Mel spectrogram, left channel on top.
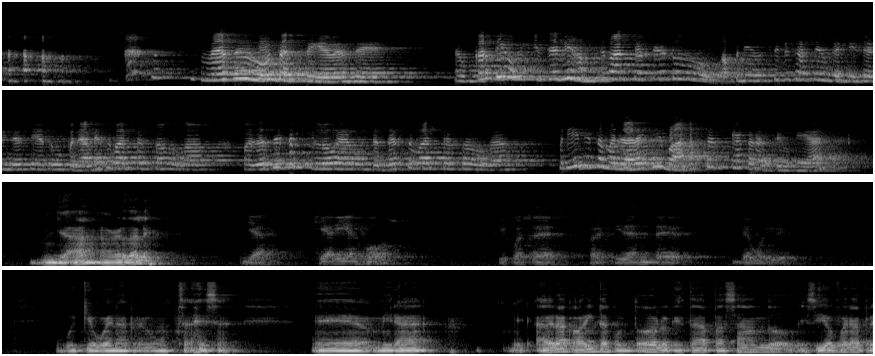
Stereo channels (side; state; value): both; different; correlation 0.00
